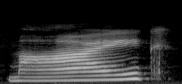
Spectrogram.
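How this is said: The pitch falls and then rises. Getting ready to scold someone. "That's the third tone"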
